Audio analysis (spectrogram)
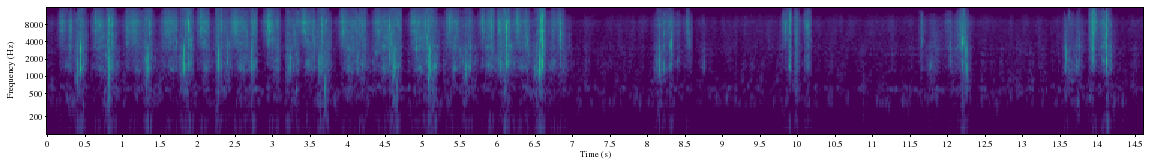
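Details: Eating peanut butter, Mindy the Shetland Sheepdog licks rapidly and continuously for about seven seconds. Only a few scattered smacks follow across the quieter second half.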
